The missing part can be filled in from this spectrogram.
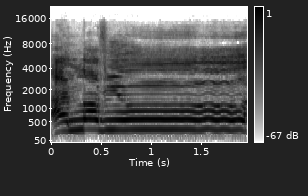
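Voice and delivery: very high, loud shouting, long drawn-out "you". Saying I love you to absent friends, said loud. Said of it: "I'll say it loud".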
